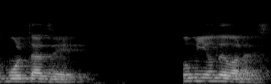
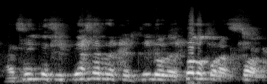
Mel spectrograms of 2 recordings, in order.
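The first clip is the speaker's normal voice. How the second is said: loud, high exultant proclamation; preaching at full force; 3 semitones higher, 12 dB louder than usual. Acted. Pastor exhorting the congregation to repent, loud and exultant. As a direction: lift the church with a shout of glory.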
